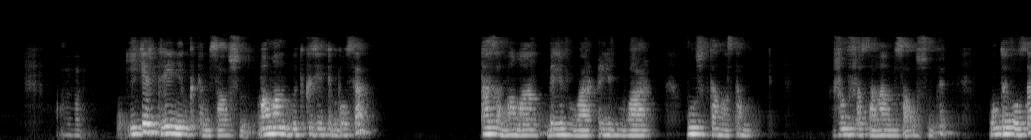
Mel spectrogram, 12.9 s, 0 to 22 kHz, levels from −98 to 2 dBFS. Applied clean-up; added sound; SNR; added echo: neural mask model DeepFilterNet 3.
